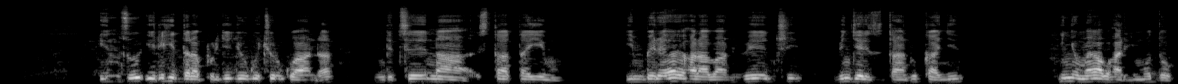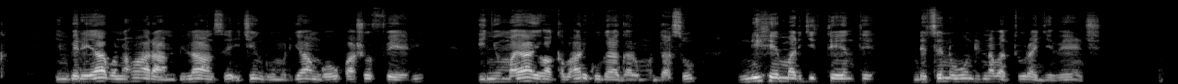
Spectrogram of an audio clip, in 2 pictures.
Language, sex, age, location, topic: Kinyarwanda, male, 25-35, Kigali, health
